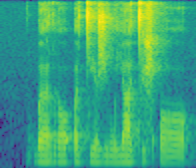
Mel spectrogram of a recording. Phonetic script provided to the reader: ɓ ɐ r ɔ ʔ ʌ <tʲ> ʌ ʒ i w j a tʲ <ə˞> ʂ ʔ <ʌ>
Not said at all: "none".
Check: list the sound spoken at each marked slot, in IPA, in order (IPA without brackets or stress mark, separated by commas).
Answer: tʲ, ʌ, ɔ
